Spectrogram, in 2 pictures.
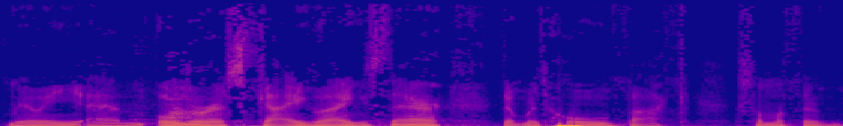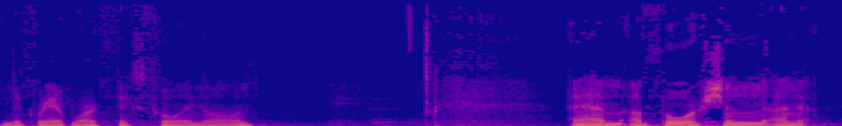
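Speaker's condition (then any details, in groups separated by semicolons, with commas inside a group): Cleft palate; speech not that clear at times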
